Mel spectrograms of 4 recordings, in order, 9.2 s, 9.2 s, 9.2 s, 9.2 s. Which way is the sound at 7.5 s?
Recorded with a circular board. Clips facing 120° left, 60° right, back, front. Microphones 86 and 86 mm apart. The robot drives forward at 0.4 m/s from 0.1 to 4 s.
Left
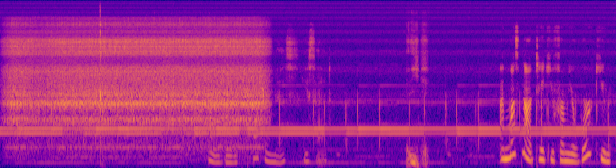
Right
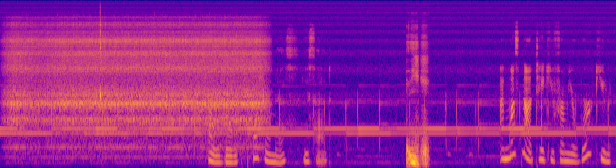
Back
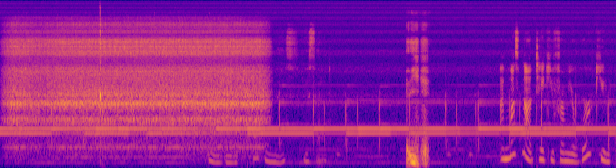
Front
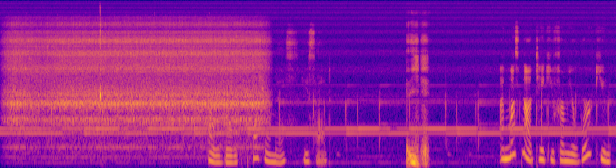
45° left.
